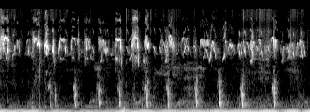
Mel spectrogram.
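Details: Cute baby chicks giving loud, piercing peeps in a dense, overlapping chorus, with regular soft thuds below and a faint steady hum.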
